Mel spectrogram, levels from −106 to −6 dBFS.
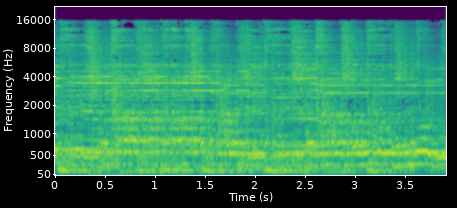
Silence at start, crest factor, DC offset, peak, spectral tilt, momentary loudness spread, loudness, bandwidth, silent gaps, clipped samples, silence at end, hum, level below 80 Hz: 0 s; 12 dB; under 0.1%; -4 dBFS; -2.5 dB/octave; 3 LU; -15 LUFS; 16.5 kHz; none; under 0.1%; 0 s; none; -50 dBFS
